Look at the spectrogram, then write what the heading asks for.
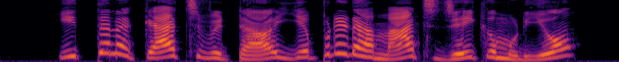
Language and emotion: Tamil, angry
